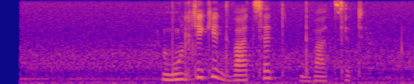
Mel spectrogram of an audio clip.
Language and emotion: Russian, neutral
